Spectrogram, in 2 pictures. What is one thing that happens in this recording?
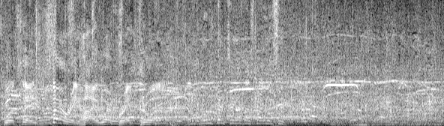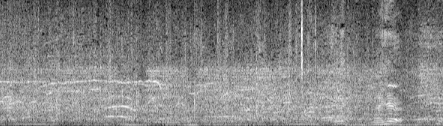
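A large crowd cheers and roars in a big echoing arena.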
